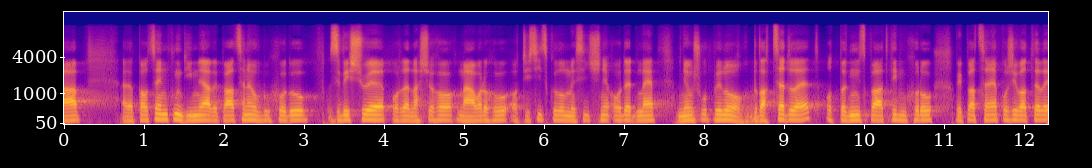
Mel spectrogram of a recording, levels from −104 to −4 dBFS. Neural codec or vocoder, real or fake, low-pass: codec, 24 kHz, 0.9 kbps, WavTokenizer, large speech release; fake; 10.8 kHz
